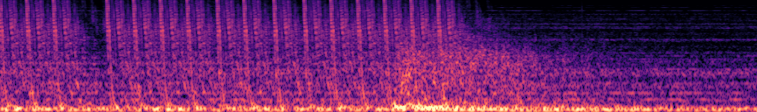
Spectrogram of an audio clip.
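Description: Rapid automatic gunfire in a video game, a dense, steady stream of shots lasting a few seconds before cutting out into a lingering rumble, loud and without talk.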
